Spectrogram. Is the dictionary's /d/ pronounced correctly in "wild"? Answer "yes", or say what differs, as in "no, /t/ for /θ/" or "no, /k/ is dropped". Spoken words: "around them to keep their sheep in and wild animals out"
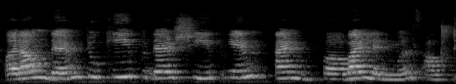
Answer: no, /d/ is dropped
